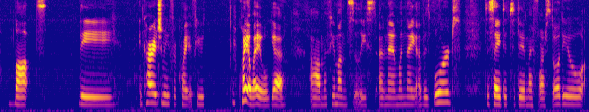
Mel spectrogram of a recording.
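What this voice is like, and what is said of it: Scottish accent. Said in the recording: “a Scottish accent isn't something that you hear a lot on GWA ... I don't particularly like my accent”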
